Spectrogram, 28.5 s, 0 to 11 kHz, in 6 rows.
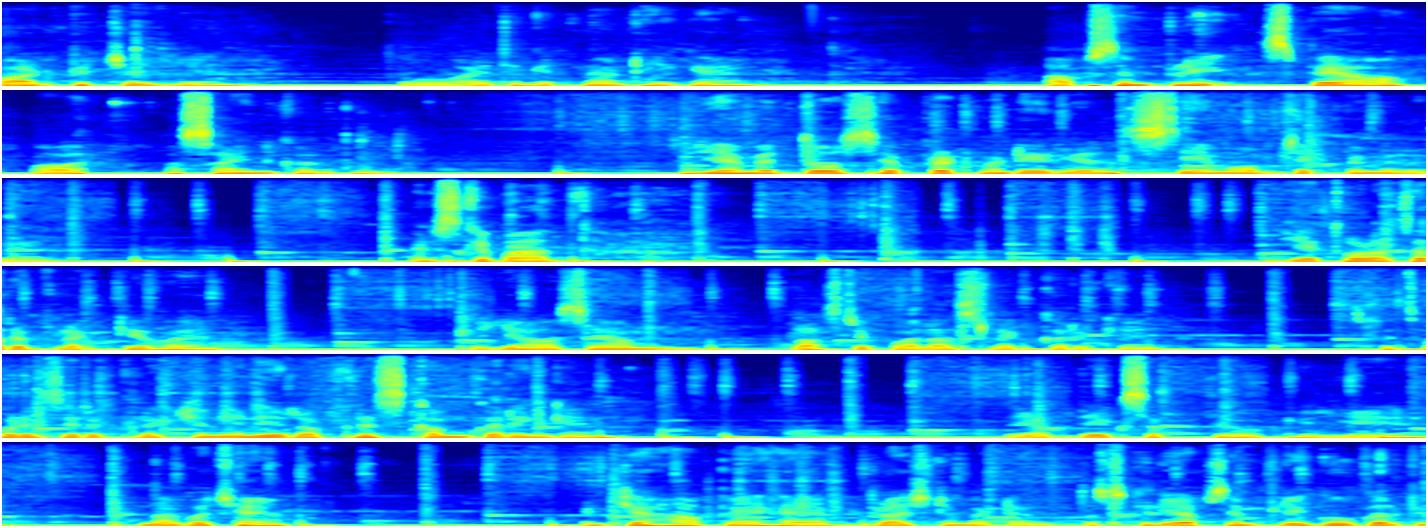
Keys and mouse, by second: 0.4 ctrl+KP_Add, 2.1 click, 4.0 click, 5.1 click, 6.0 Tab, 6.2 click, 6.5-6.9 drag, 6.9-7.5 middle drag, 8.9 shift+right click, 9.1 shift+click, 9.7 middle click, 10.1 n, 10.7 click, 12.0 click, 12.7-13.6 drag, 14.7 click, 17.7-20.8 drag, 21.2-21.8 drag, 21.8-24.5 middle drag, 25.3-25.8 shift+drag.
